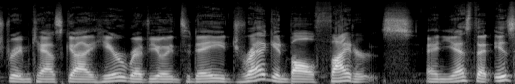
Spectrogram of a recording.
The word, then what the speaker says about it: Dragon Ball FighterZ: what's up gamers streamcast guy here reviewing today Dragonball Fighters and yes that is how it's pronounced I looked it up have you ever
